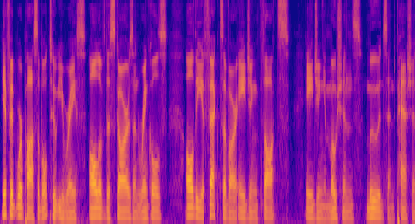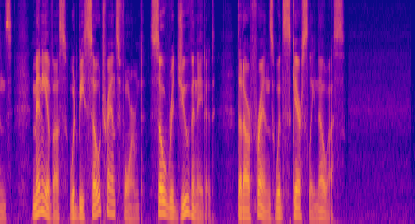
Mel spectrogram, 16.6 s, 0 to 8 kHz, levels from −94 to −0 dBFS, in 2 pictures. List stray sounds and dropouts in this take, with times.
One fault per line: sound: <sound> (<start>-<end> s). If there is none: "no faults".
no faults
